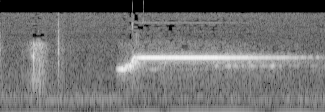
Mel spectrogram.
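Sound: mobile phone ringtone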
